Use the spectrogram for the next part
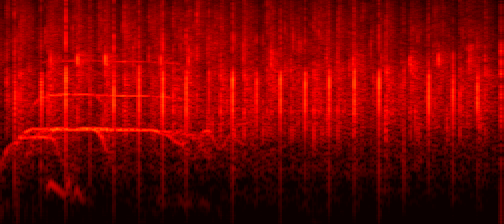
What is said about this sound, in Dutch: Een applaus.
